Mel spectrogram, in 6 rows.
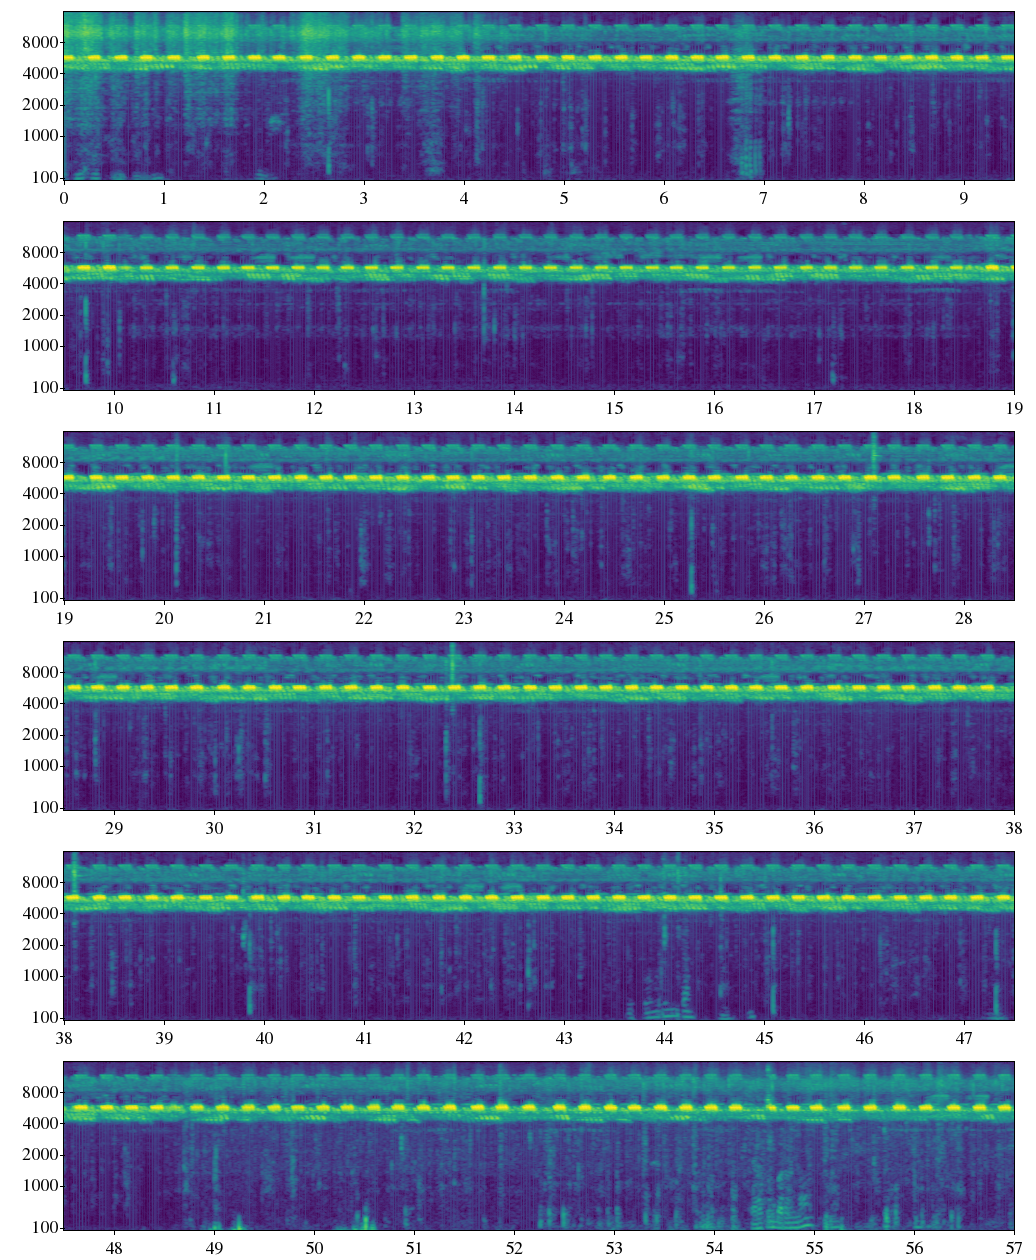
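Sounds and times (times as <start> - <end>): crickets chirping: 0.0 - 57.0
dull low thumps: 48.8 - 49.5, 50.1 - 51.0.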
